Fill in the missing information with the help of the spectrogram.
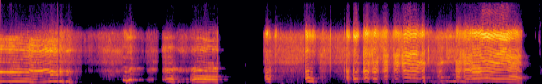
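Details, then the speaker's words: Normal infant cry from a typical baby with no brain injury, lively bursts with rising and falling, wavering pitch, contrasted with cries of brain-injured babies. "Now, what does it sound like for a baby who's controlled? Well, here, let's listen to a typical baby cry who has no brain injury."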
